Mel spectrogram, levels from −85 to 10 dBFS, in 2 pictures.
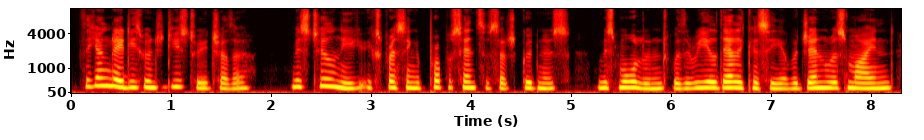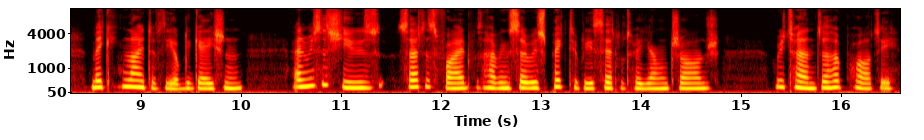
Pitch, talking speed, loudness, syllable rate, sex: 225 Hz, 175 wpm, -19 LUFS, 5.7 syllables/s, female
